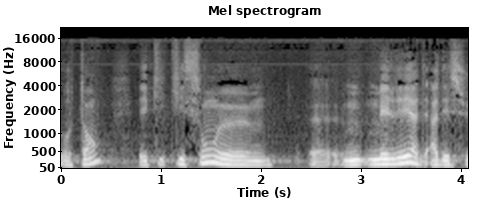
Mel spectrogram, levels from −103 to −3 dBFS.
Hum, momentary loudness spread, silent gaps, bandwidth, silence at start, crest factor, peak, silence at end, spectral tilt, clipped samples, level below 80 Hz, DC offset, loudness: none; 14 LU; none; 16 kHz; 0 s; 16 dB; 0 dBFS; 0 s; -7 dB/octave; under 0.1%; -50 dBFS; under 0.1%; -16 LUFS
